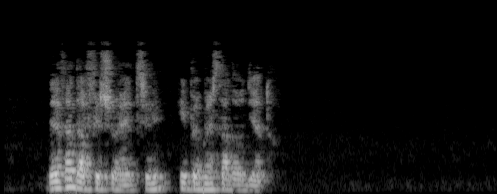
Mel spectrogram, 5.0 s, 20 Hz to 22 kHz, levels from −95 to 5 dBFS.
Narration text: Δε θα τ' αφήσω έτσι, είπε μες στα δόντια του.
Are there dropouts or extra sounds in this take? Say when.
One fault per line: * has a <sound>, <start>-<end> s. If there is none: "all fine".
all fine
